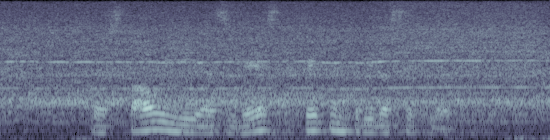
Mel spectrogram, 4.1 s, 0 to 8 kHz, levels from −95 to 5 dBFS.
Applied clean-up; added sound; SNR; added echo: none; Domestic sounds, home sounds; -1 dB; reverberation time 1.6 s.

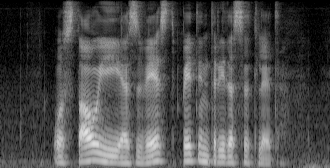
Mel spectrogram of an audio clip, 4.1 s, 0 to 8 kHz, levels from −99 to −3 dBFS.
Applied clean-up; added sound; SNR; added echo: none; none; none; none.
